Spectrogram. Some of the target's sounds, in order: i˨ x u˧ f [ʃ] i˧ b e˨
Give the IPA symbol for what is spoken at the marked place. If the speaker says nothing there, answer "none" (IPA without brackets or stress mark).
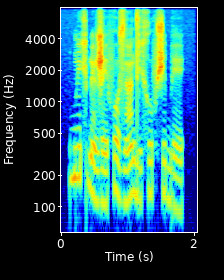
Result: ʃ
